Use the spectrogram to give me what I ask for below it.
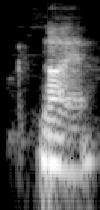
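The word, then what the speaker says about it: Niamh: Niam. Your silent H. Niam.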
